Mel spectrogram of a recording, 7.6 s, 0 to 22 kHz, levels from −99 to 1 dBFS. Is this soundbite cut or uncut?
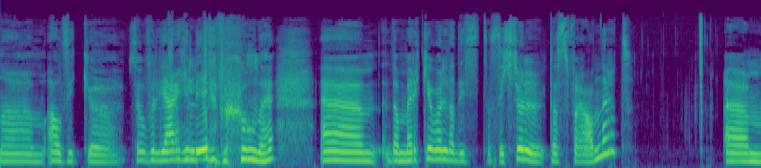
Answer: uncut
